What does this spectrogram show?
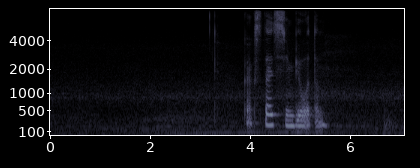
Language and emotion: Russian, sad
